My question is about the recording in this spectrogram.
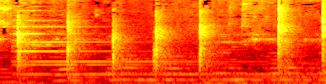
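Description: Small metal bells jingling in a steady rhythm, about three strikes a second, each ringing briefly, over a low sustained chanted note.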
